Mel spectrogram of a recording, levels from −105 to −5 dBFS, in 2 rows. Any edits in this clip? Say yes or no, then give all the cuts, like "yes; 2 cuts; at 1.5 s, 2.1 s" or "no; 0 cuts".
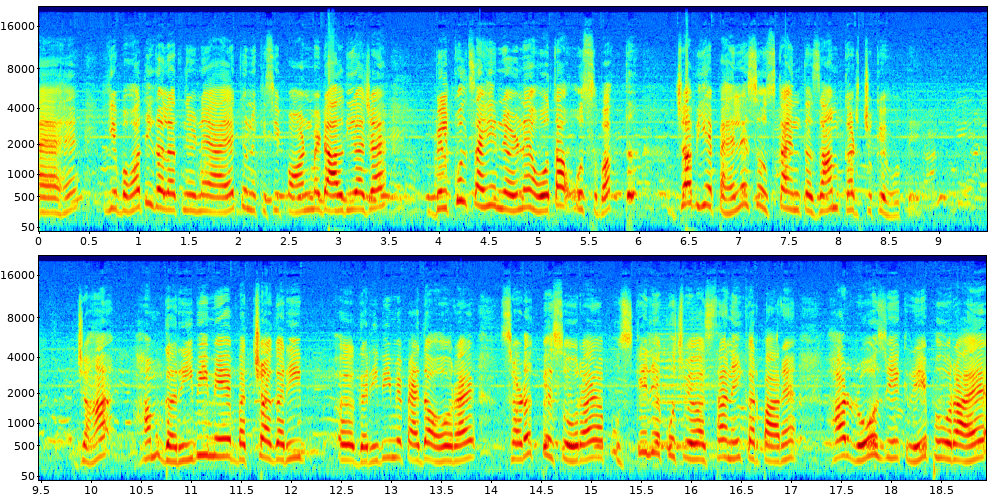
no; 0 cuts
